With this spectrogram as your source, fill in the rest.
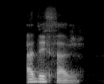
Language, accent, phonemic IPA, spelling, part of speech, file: French, France, /a.de.faʒ/, adéphage, adjective, LL-Q150 (fra)-adéphage.wav
- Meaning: adephagous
